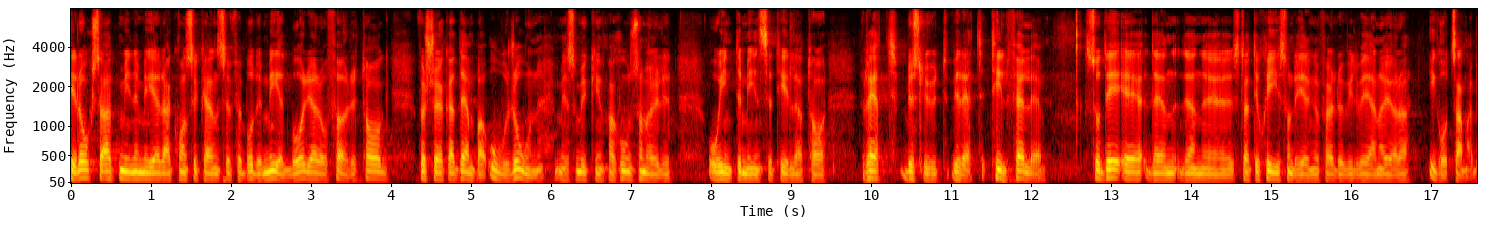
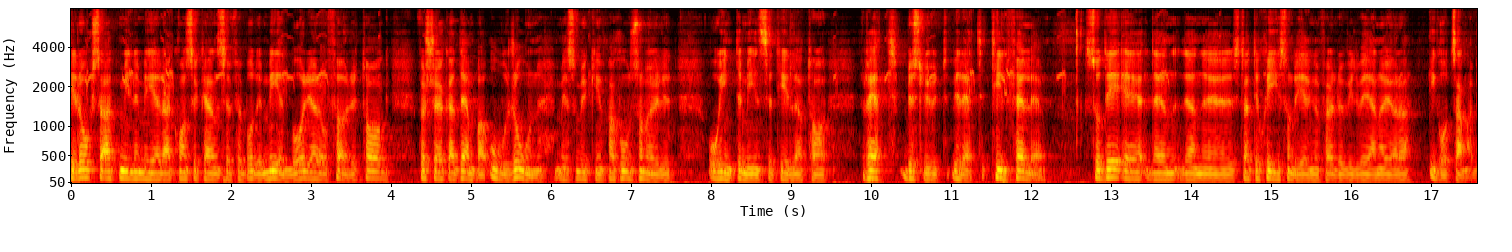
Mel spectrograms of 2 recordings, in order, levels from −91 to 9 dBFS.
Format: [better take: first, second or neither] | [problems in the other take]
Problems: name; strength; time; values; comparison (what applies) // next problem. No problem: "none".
first | background sound (Wild animals); 19 dB below the speech // room echo; dies away in 0.4 s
